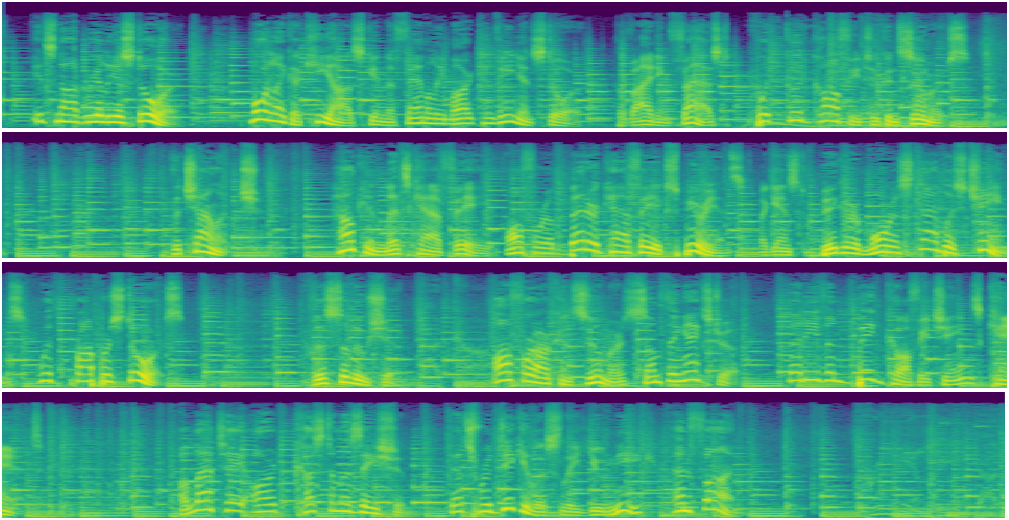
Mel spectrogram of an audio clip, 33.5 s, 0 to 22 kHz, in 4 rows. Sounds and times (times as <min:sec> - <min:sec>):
Music: 0:00.0 - 0:33.4
Speech: 0:00.3 - 0:01.5, 0:02.1 - 0:08.1, 0:09.8 - 0:18.2, 0:19.3 - 0:20.1, 0:20.8 - 0:25.5, 0:26.6 - 0:31.3.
